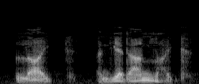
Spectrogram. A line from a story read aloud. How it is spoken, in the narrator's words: muttered Gimli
